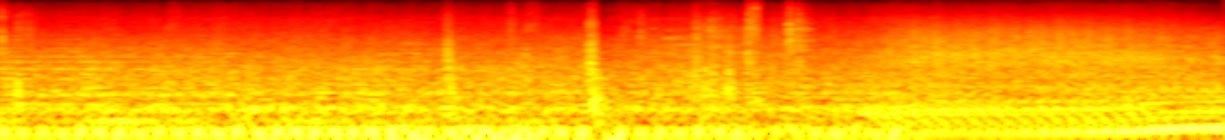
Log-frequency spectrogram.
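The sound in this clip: Car sound with a steady, broad engine and road rumble throughout, and a few brief sharp clicks partway through.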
